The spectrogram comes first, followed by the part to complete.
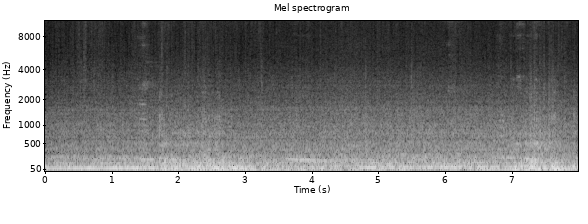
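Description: Car driving slowly on a paved road, heard from inside the cabin: a steady low rumble of engine and tyres.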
